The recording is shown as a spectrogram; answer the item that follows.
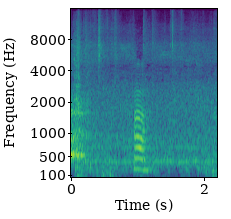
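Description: A dog barks once, loud and sharp, right at the start.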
